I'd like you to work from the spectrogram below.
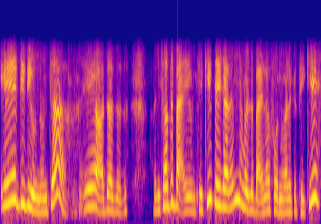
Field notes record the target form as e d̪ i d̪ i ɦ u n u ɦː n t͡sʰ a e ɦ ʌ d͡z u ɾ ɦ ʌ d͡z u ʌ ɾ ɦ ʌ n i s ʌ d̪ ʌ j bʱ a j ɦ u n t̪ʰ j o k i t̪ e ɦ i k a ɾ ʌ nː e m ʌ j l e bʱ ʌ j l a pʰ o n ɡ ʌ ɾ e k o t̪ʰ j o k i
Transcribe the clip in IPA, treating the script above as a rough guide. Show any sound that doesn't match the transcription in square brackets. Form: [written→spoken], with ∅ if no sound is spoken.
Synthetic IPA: e d̪ i d̪ i ɦ u n u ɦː n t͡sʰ [a→ʌ] e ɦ ʌ d͡z u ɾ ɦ ʌ d͡z u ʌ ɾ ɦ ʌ n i s ʌ d̪ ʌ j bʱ a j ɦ u n t̪ʰ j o k i t̪ e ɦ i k a ɾ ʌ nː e m ʌ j l e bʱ [ʌ→a] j l a pʰ o n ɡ ʌ ɾ e k o t̪ʰ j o k i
